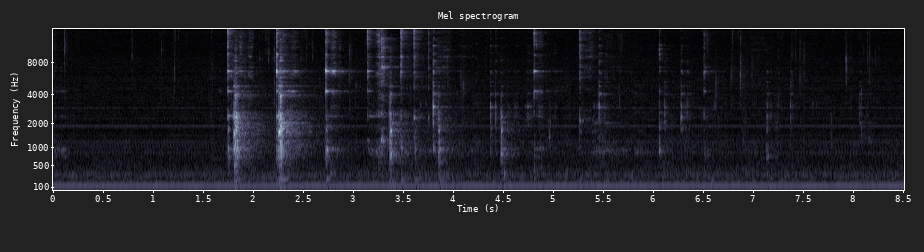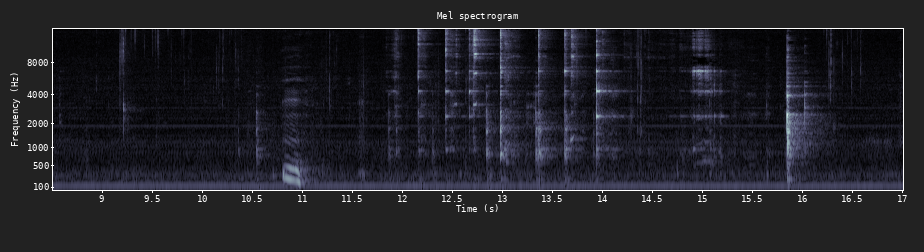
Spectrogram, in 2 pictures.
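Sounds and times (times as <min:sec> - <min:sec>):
cutlery clinking against a dish: 0:01.7 - 0:07.3, 0:11.8 - 0:16.2.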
